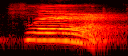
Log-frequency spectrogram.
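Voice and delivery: high, loud outraged shout; angry crowd cry. Acted. Maddened crowd shouts at the umpire, loud angry cry. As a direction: hurl it like a furious crowd. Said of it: "cried the maddened thousands".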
